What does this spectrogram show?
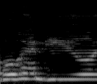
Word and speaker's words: bohemio: Bohemio también nos regala otra H intercalada, pero en este caso sí que se dan dos sílabas, hay un hiato, ya sabéis que la O, la E no se juntan, son dos sílabas separadas.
